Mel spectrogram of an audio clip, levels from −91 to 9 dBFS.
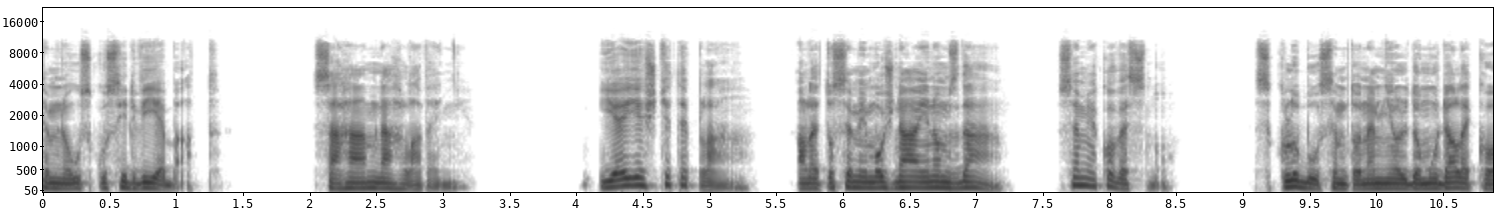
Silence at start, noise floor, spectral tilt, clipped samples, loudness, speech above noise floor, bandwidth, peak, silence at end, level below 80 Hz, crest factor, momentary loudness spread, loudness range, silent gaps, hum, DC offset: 0 s; under -90 dBFS; -6 dB/octave; under 0.1%; -20 LUFS; over 70 dB; 11 kHz; -4 dBFS; 0 s; -52 dBFS; 18 dB; 14 LU; 4 LU; 1.42-2.01 s, 3.27-4.02 s, 5.39-5.61 s, 7.30-7.60 s, 8.55-9.04 s; none; under 0.1%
